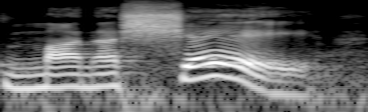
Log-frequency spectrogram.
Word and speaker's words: Manasseh: Well, Manasseh, as you would say in English, Be'ivrit in Hebrew is Manasseh. That S is a sh sound.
